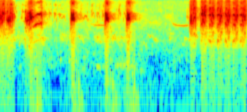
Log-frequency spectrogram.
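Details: Brown-throated sunbird lure recording: several separate sharp, high chip notes spaced about half a second apart, a thin whistled slide, then a fast high buzzy trill.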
